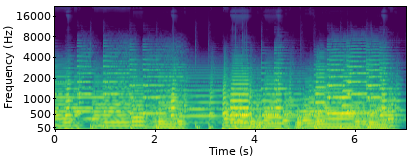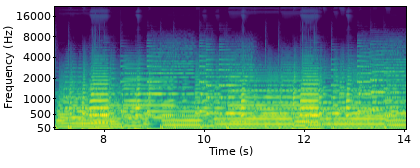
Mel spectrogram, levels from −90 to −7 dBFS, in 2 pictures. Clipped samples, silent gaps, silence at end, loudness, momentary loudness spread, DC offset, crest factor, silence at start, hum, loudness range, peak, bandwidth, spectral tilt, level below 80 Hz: under 0.1%; none; 0 s; -14 LUFS; 6 LU; 4%; 14 dB; 0 s; none; 2 LU; 0 dBFS; 8.2 kHz; -8 dB/octave; -30 dBFS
